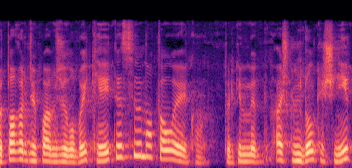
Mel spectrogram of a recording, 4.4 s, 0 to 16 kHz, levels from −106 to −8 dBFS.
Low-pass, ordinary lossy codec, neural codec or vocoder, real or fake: 9.9 kHz; Opus, 64 kbps; autoencoder, 22.05 kHz, a latent of 192 numbers a frame, VITS, trained on one speaker; fake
